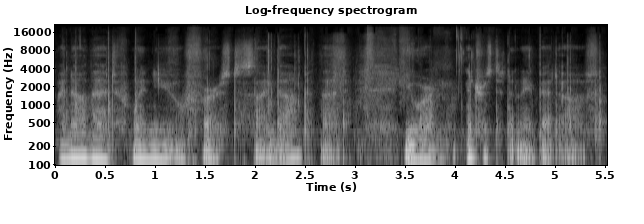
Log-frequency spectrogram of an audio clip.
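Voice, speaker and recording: A man playing a polite, reassuring financial advisor in an ASMR roleplay, in a breathy half-whisper with gravelly fry and a slow, soothing, formal delivery. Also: low-pitched, steady tone. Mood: calm, businesslike. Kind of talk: ASMR, soft-spoken roleplay.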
